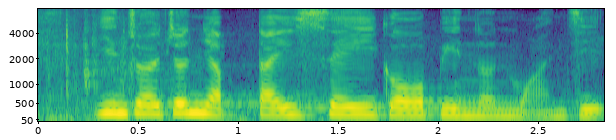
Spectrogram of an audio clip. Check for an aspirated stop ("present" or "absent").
absent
